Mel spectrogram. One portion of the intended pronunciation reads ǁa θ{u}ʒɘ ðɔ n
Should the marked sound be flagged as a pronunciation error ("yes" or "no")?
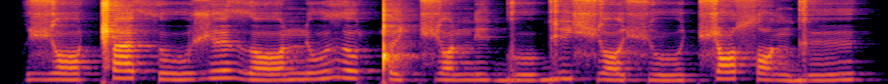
no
